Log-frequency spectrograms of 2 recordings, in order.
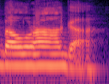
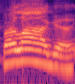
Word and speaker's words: Barlaga: Well, we need to talk to Balraga. Is that the right way to say it? Barlaga? Barlaga, yeah.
